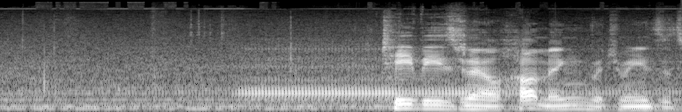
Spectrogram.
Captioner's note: hum intensifies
